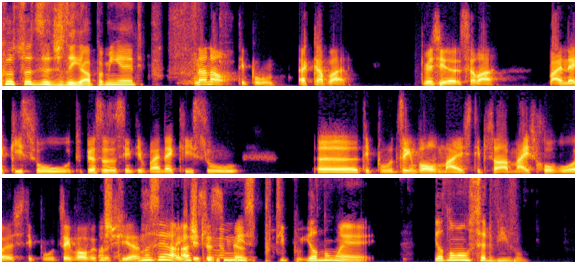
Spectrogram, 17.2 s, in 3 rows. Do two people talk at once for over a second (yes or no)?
yes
